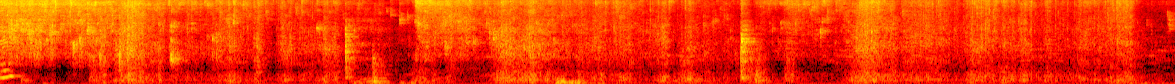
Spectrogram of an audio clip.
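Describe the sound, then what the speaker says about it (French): Fries dropped into hot oil for homemade French tacos give a steady, dense broadband sizzle and crackle throughout, with a brief louder surge partway through, close and fairly loud with no talk over it. "Et là, c'est notre frite. On va le mettre dans l'huile."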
